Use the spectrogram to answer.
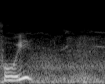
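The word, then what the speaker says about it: Fowey: Heading towards the small and rather upmarket town of Foy.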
